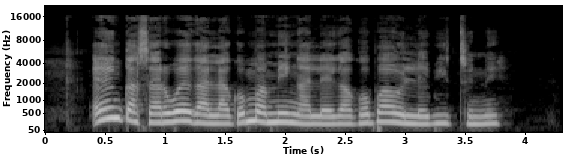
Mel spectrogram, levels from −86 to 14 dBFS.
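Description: Nothing in this recording trips any alarm: no dropouts, glitches, clicks or other faults turn up anywhere along it.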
